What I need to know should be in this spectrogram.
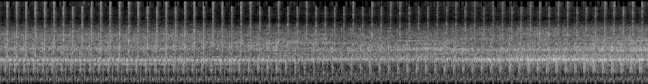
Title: Engine sound problem noiz problem fildmarsan..auto repair oshidur islam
